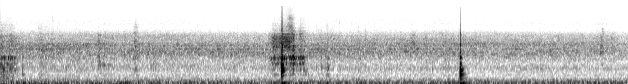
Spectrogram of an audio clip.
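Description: Thalys high-speed train running at speed, heard from inside the carriage: a steady rumble and rush of wheels and air. A loud cluster of knocks comes about three seconds in, and a single sharp knock under two seconds later.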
